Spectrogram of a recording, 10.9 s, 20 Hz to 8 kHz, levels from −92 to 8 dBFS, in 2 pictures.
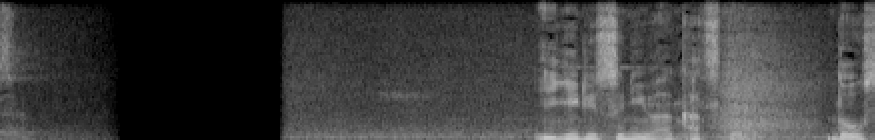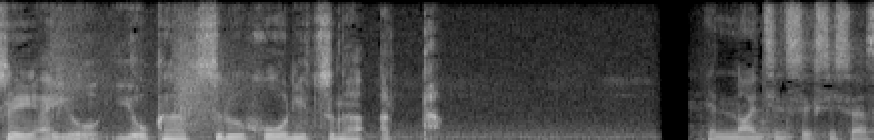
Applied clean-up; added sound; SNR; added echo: none; none; none; none.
